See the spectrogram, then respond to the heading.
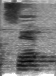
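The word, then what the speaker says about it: folk: फॉक, लोकगीत, है ना, फॉक, एफ ओ के फॉक, एल साइलेंट फॉक, लोकगीत।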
